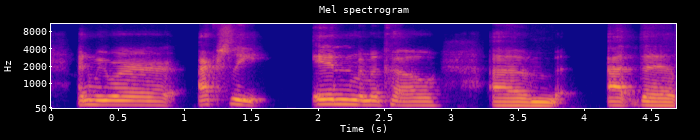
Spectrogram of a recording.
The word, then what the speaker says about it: Omiimiikaa: we pronounce thank you it's like mimiko okay the the piece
